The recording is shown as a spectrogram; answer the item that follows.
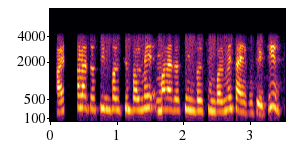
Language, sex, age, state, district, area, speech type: Nepali, female, 18-30, West Bengal, Darjeeling, rural, conversation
